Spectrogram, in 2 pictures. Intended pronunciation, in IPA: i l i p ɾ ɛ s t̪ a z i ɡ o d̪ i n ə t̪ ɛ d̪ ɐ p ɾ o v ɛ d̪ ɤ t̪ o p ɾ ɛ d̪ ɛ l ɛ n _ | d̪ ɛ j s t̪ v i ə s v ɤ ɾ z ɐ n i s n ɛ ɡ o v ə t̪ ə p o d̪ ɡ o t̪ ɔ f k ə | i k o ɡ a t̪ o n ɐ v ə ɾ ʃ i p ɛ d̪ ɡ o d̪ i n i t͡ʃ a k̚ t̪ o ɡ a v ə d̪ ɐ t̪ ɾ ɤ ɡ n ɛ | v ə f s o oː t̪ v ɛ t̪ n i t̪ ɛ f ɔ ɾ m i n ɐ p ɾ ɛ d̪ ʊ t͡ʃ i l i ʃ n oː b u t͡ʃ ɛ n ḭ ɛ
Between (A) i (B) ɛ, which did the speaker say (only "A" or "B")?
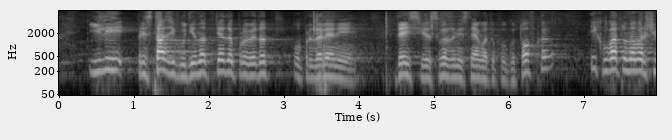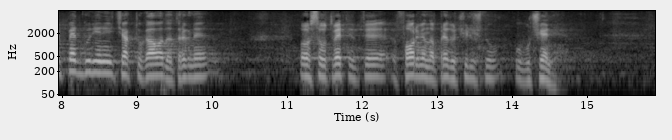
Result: A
